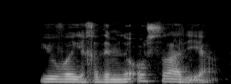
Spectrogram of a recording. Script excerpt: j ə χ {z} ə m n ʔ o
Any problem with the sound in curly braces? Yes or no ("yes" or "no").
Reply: yes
